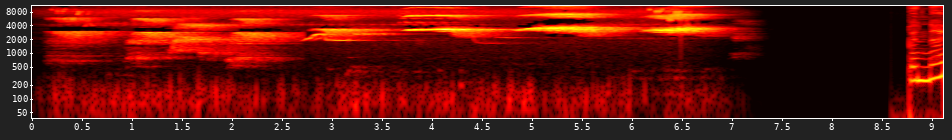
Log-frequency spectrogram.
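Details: Bonobo (Pan paniscus), calls.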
